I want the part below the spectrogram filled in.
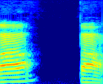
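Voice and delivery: gentle, slow pas, a pause, then pas. Showing how one speaks to children, slow pas, pas with a pause between. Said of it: "tout doucement pas, pas. Vous voyez, on s'arrête un petit peu entre les deux unités de son".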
